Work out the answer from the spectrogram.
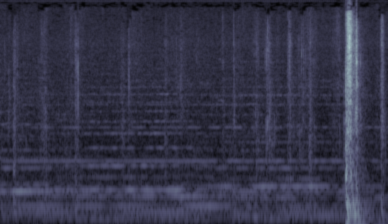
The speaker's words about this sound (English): the Russian guard knocks him out with his rifle butt, sending him rolling to the water's edge.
